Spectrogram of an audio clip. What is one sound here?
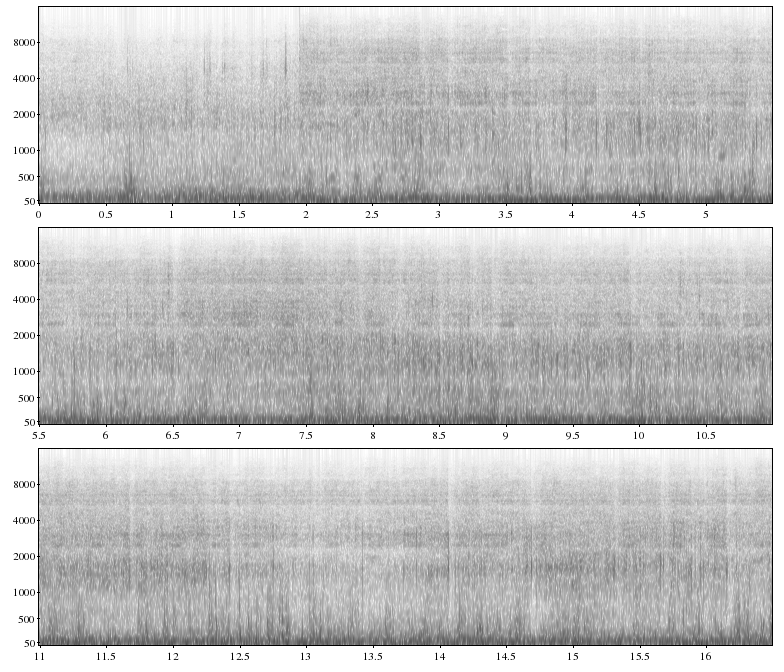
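Wind rumbles loudly across the microphone outdoors.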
